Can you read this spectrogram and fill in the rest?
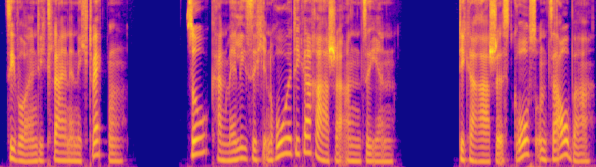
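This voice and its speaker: A woman reading simple stories for language learners as a narrator, in a slow, careful storytelling style. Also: sits low, no echo, studio quality.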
